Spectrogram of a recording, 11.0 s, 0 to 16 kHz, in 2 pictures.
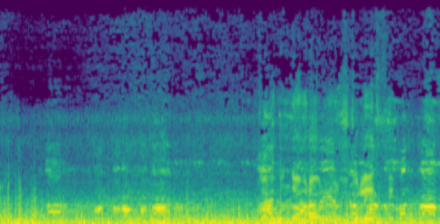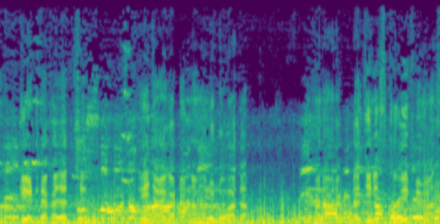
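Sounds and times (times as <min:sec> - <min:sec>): rumble of riding along street: 0:00.0 - 0:11.0
wind on microphone: 0:00.0 - 0:11.0.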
